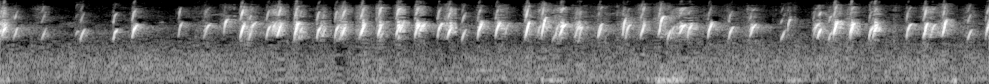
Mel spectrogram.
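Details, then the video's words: European goldfinch calls offered for training and motivating other birds: a dense, lively stream of short, bright twittering chirps, rapid and uneven, continuing throughout with hardly a pause, over a faint low background hiss. "Direct goldfinch calls"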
